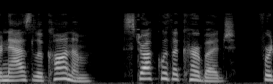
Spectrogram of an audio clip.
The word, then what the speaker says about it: Nazlu Khanum: I once saw some of the ladies of Nazli Khanum, thus vulgarly pronounced for Nazlu Khanum, struck with a kurbaj,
